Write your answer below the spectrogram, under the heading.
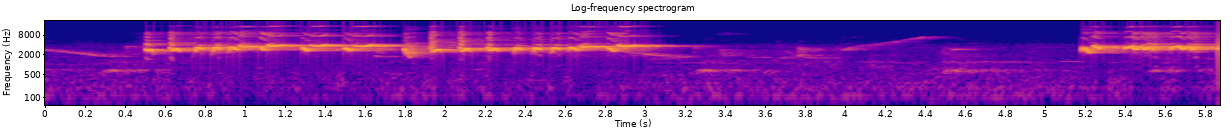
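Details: Orange-headed thrush singing, played at night to provoke other males: a fast, rich stream of whistled and chattering notes lasting several seconds, a short quiet gap with soft notes, then another loud whistled phrase begins.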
